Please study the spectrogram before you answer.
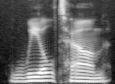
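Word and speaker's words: Wealtown: website, which is called Wheeltown Press. But wheel is spelled W-E-A-L, and which is the Old English and Middle English word for wellness. So Wheeltown Press.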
